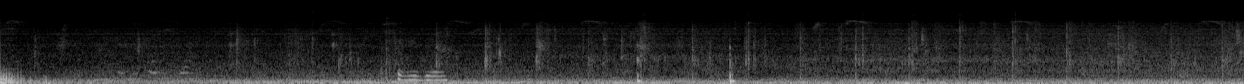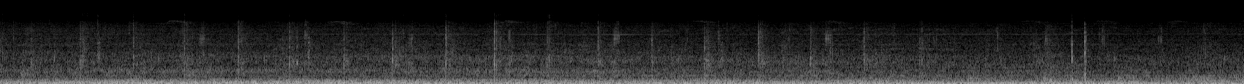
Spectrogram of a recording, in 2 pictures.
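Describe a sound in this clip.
Footsteps crunch and scuff on a rough path at a steady pace.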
